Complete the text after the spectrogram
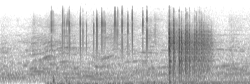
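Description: A quick series of small hard clicks and taps, then a louder clattering rattle as dice tumble across a hard surface and settle, brief; the second dice roll of a game.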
